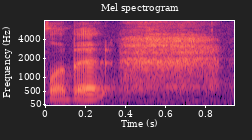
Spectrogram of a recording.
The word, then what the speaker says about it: Libet: The study that set this debate into motion was a 1985 experiment by Benjamin Libet, or Libet. I think Libet is better, but I guess it's pronounced Libet.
